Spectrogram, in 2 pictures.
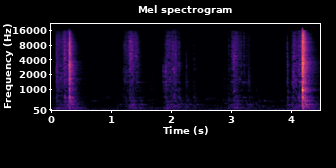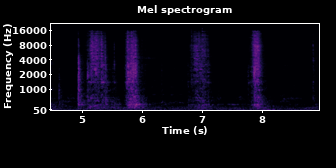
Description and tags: metal heavy dungeon prison door hatch open close slide squeak various int perspective on offmic +bg voices Logandan hostel kitchen
close, door, hatch, heavy, open, squeak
